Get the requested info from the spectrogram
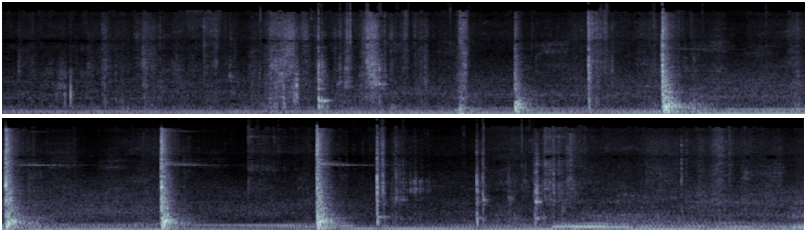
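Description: Homemade big hammer with a steel-strapped hardwood head and a steel handle striking a trailer's spring shackle and hanger, to jar a misaligned bolt hole into line on a tandem axle install. It lands a series of heavy blows. The four loudest come about a second and a half apart, and the later ones leave a short metallic ring.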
